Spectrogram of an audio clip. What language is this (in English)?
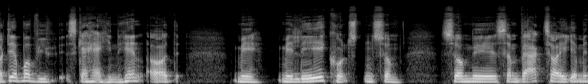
Danish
